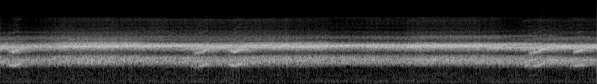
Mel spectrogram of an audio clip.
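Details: Male gray treefrogs fighting in a research recording: continuous overlapping buzzy trills in two steady bands, one high and one mid-pitched, with brief rising chirps near the start and end.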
